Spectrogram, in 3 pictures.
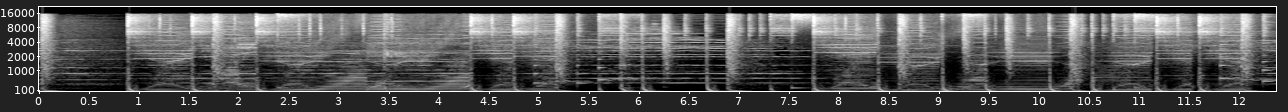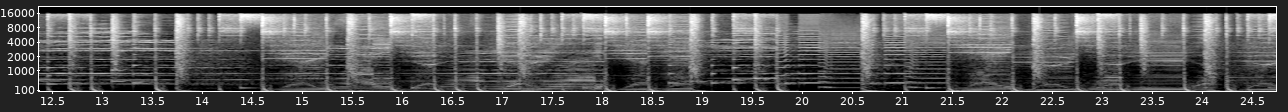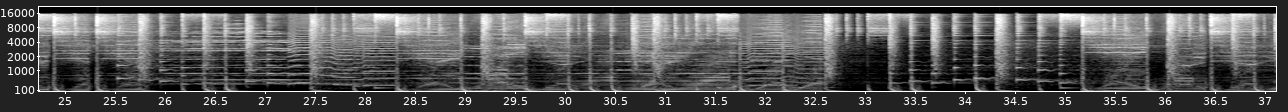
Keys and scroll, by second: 1.3 space, 1.7 space, 7.0 a, 8.4 space, 10.7 ctrl+c, 11.1 ctrl+f, 13.3 ctrl+z, 13.9 space, 20.9 space, 27.6 space.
